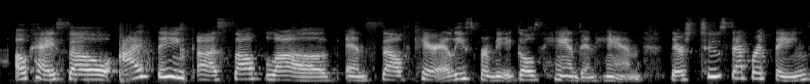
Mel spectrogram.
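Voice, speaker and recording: The delivery is animated and fairly slow. Pitch swings very widely throughout. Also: woman. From Caribbean. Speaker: self-love and self-care speaker. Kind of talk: casual chat.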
